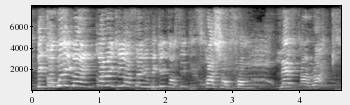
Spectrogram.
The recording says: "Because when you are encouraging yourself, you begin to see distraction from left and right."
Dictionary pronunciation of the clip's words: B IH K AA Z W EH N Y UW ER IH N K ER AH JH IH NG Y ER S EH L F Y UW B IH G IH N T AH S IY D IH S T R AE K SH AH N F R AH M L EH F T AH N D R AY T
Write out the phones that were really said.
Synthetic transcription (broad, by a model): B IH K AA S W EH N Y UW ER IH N K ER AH JH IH Y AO S EH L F Y UW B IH G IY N T AH S IY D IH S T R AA SH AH N F R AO M L EH F T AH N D R AY T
